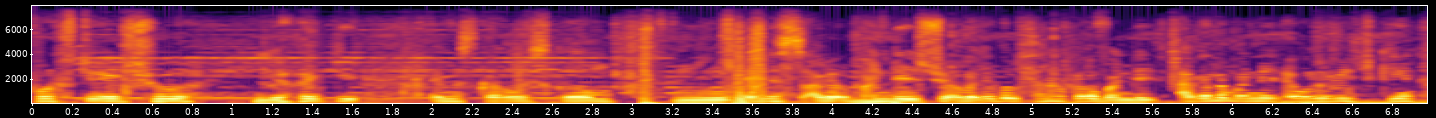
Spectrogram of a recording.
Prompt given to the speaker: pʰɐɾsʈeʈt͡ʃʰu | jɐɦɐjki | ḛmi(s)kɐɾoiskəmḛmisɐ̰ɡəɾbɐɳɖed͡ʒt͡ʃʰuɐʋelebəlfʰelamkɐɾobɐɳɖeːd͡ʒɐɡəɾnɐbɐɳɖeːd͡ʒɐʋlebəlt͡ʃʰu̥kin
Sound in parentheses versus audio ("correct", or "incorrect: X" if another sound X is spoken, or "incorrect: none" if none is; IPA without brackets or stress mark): correct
